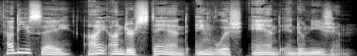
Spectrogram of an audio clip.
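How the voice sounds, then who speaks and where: A man's voice: mid-range voice, sing-song, normal speed, no echo, clean studio sound. A man hosting a scripted language lesson, explaining step by step and prompting the listener with questions. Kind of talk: scripted instructional narration.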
